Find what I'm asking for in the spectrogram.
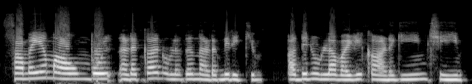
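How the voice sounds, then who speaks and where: Woman narrator doing a kind old father, gentle and consoling, even, flat tone. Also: fairly high pitch, unhurried, no room sound, dull audio, close to an everyday voice.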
